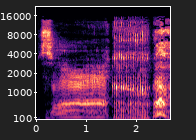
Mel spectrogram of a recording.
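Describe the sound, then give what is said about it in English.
A voice imitates the wizard Griffith snoring loudly in his room: a drawn-out groaning inhale, then a rattling, fluttering snort and a final rising-and-falling wheeze, all fairly loud. “He was snoring loudly.”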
